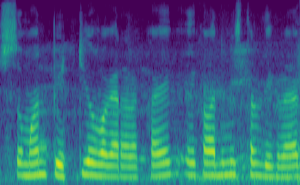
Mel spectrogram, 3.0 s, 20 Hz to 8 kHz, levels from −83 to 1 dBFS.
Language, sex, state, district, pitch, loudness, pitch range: Hindi, male, Uttar Pradesh, Shamli, 190 Hz, -15 LUFS, 170-195 Hz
